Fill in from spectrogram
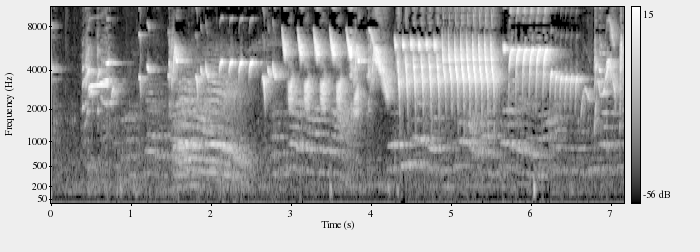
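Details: Male goldfinch x canary hybrid singing a powerful, varied song: rapid high chirps and sweeping notes, then long fast buzzy trills and rattling series from about four seconds on, all bright and high-pitched.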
